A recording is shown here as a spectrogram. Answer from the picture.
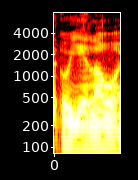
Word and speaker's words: Oyelowo: Because you actually sounded like a Yoruba person. So it's Oyelowo is how you actually would say it in Nigeria.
